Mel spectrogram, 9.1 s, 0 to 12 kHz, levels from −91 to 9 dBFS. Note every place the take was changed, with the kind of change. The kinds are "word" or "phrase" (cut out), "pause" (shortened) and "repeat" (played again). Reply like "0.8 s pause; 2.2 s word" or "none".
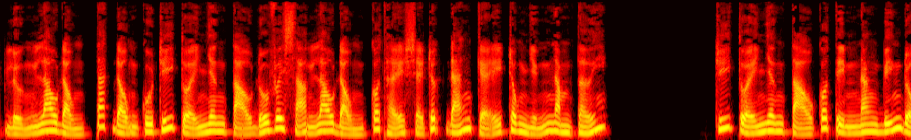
0.9 s pause; 3.1 s phrase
